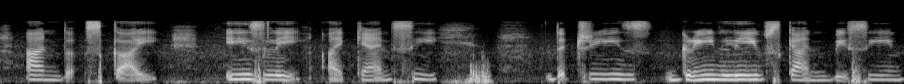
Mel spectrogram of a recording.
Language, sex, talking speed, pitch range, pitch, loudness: English, female, 95 wpm, 210-235 Hz, 220 Hz, -15 LUFS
